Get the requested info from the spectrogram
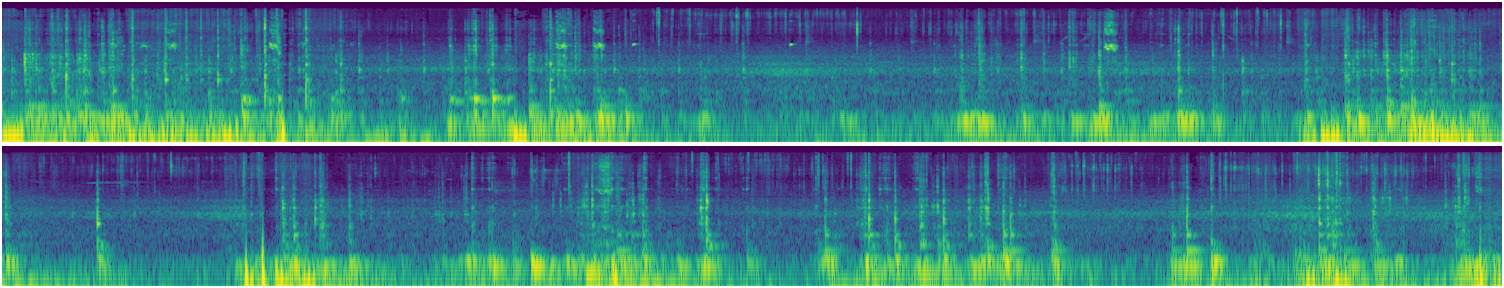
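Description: Low rumble that swells and fades every second or two, with many scattered sharp clicks and taps.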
